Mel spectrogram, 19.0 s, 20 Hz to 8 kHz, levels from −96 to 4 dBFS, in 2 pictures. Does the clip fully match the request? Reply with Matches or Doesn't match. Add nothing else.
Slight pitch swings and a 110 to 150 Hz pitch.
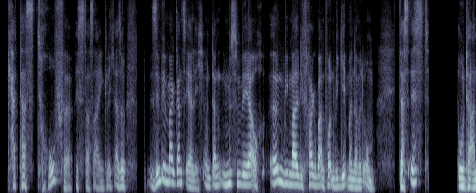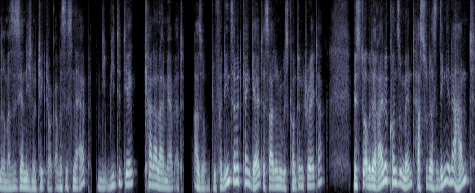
Doesn't match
